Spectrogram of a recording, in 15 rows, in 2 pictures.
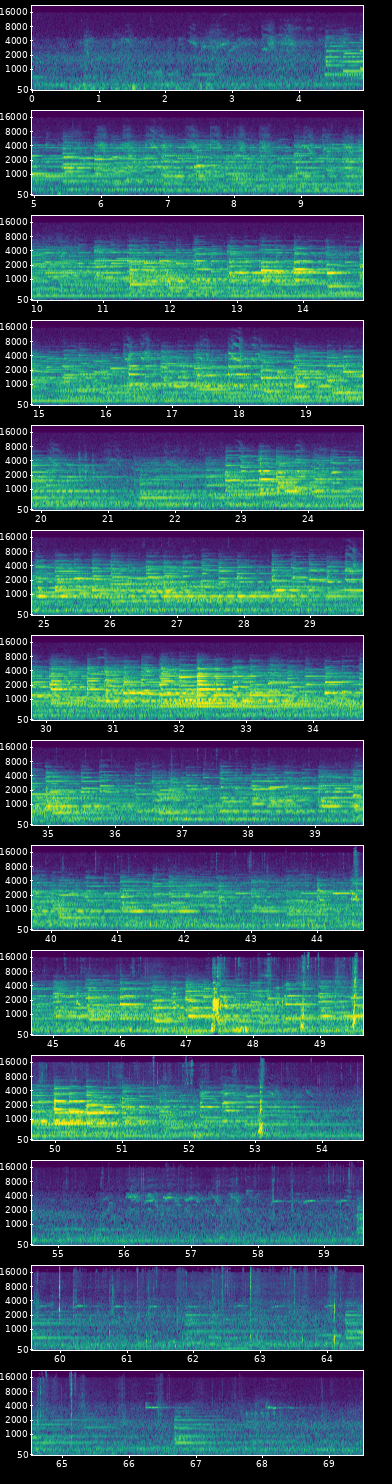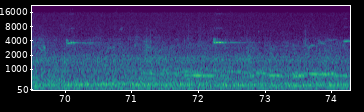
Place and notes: Dendermonde, België - Dendermonde carillon
From far, the Dendermonde carillon ringing the hour, and walking near me, a small dog really doesn't understand what I do !
Dendermonde, Belgium, 23 February 2019, 16:00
